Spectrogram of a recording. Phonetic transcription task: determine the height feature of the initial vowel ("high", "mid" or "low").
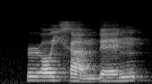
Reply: mid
